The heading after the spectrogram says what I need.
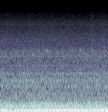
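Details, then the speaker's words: Abandoned Mazda Miata project after fitting the serpentine belt accessory system: a low labouring rumble holds about two seconds, then the engine bogs and stalls abruptly to quiet. "well of course it just bogged out and died so yeah nothing yep that's not what happened"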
